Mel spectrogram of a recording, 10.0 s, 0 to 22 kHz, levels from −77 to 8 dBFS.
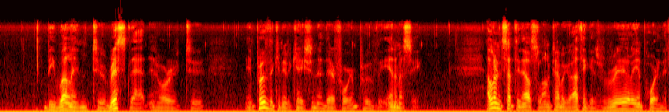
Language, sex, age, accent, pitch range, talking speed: English, male, 60-79, American, 85-110 Hz, 180 wpm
